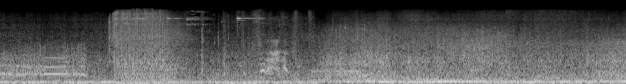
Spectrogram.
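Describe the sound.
Machine-gun fire during a military engagement: a dense, unbroken roar of shots with a sharp, bright burst early on. It stays loud throughout.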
